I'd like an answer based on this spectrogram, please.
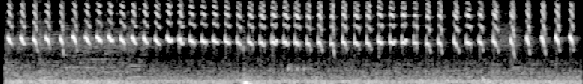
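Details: A guinea pig chirps steadily, a rapid string of high, bird-like notes about four each second.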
